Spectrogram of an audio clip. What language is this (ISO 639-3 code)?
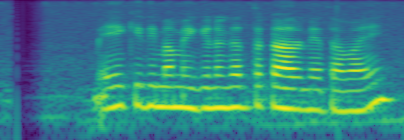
sin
